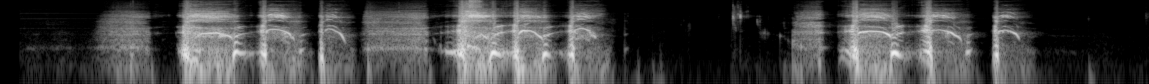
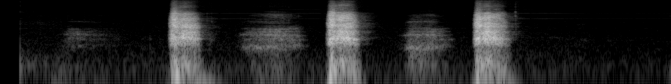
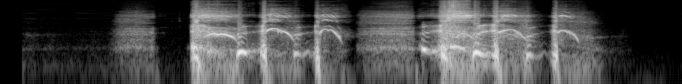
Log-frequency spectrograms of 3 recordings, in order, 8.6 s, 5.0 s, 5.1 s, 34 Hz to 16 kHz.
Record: {"three_cough_length": "8.6 s", "three_cough_amplitude": 32768, "three_cough_signal_mean_std_ratio": 0.5, "exhalation_length": "5.0 s", "exhalation_amplitude": 32767, "exhalation_signal_mean_std_ratio": 0.28, "cough_length": "5.1 s", "cough_amplitude": 32768, "cough_signal_mean_std_ratio": 0.55, "survey_phase": "beta (2021-08-13 to 2022-03-07)", "age": "45-64", "gender": "Male", "wearing_mask": "No", "symptom_cough_any": true, "symptom_runny_or_blocked_nose": true, "symptom_sore_throat": true, "symptom_fatigue": true, "symptom_fever_high_temperature": true, "symptom_headache": true, "symptom_change_to_sense_of_smell_or_taste": true, "symptom_loss_of_taste": true, "smoker_status": "Never smoked", "respiratory_condition_asthma": true, "respiratory_condition_other": false, "recruitment_source": "Test and Trace", "submission_delay": "2 days", "covid_test_result": "Positive", "covid_test_method": "LFT"}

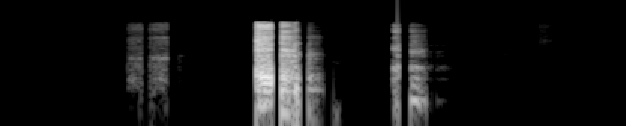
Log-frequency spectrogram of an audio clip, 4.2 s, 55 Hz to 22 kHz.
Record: {"cough_length": "4.2 s", "cough_amplitude": 28228, "cough_signal_mean_std_ratio": 0.17, "survey_phase": "beta (2021-08-13 to 2022-03-07)", "age": "18-44", "gender": "Female", "wearing_mask": "No", "symptom_none": true, "smoker_status": "Ex-smoker", "respiratory_condition_asthma": false, "respiratory_condition_other": false, "recruitment_source": "REACT", "submission_delay": "3 days", "covid_test_result": "Negative", "covid_test_method": "RT-qPCR", "influenza_a_test_result": "Negative", "influenza_b_test_result": "Negative"}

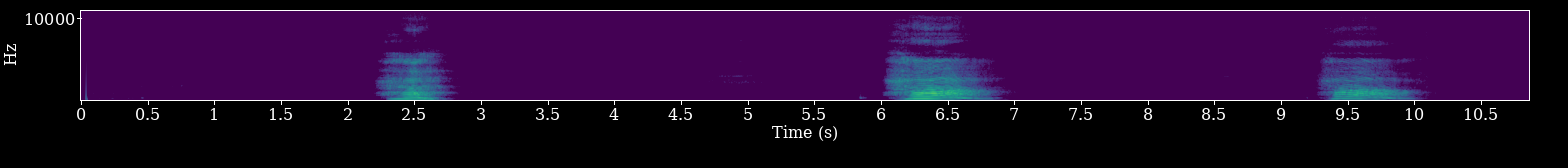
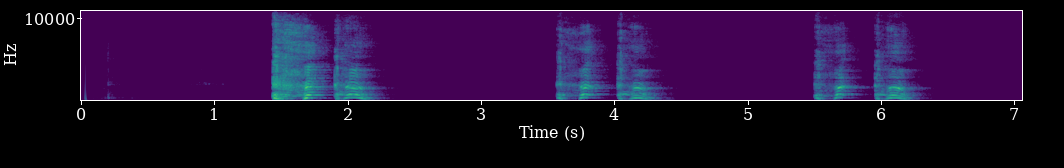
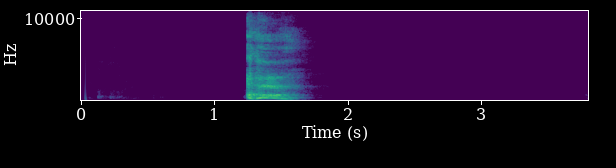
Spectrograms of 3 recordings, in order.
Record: {"exhalation_length": "10.9 s", "exhalation_amplitude": 24319, "exhalation_signal_mean_std_ratio": 0.26, "three_cough_length": "7.1 s", "three_cough_amplitude": 29089, "three_cough_signal_mean_std_ratio": 0.33, "cough_length": "3.8 s", "cough_amplitude": 29204, "cough_signal_mean_std_ratio": 0.24, "survey_phase": "beta (2021-08-13 to 2022-03-07)", "age": "65+", "gender": "Female", "wearing_mask": "No", "symptom_none": true, "smoker_status": "Never smoked", "respiratory_condition_asthma": false, "respiratory_condition_other": false, "recruitment_source": "REACT", "submission_delay": "1 day", "covid_test_result": "Negative", "covid_test_method": "RT-qPCR"}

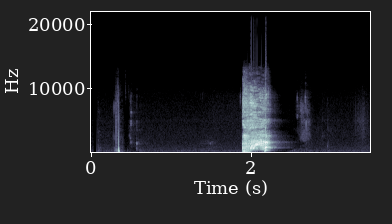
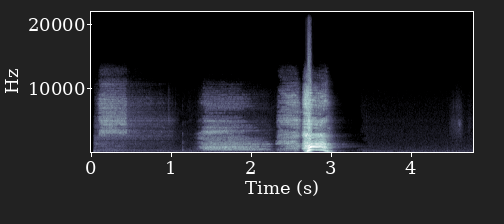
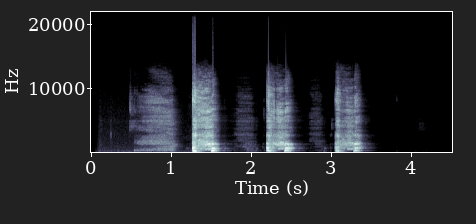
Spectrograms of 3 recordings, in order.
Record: {"cough_length": "3.5 s", "cough_amplitude": 32768, "cough_signal_mean_std_ratio": 0.25, "exhalation_length": "4.8 s", "exhalation_amplitude": 32768, "exhalation_signal_mean_std_ratio": 0.22, "three_cough_length": "4.5 s", "three_cough_amplitude": 32768, "three_cough_signal_mean_std_ratio": 0.3, "survey_phase": "beta (2021-08-13 to 2022-03-07)", "age": "45-64", "gender": "Male", "wearing_mask": "No", "symptom_none": true, "smoker_status": "Ex-smoker", "respiratory_condition_asthma": false, "respiratory_condition_other": false, "recruitment_source": "REACT", "submission_delay": "5 days", "covid_test_result": "Negative", "covid_test_method": "RT-qPCR", "influenza_a_test_result": "Unknown/Void", "influenza_b_test_result": "Unknown/Void"}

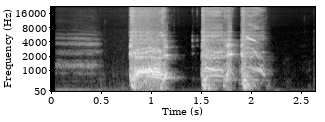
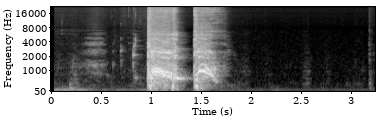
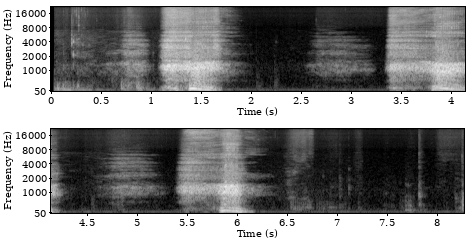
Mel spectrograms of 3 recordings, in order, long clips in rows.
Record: {"three_cough_length": "2.6 s", "three_cough_amplitude": 32768, "three_cough_signal_mean_std_ratio": 0.59, "cough_length": "3.2 s", "cough_amplitude": 32768, "cough_signal_mean_std_ratio": 0.4, "exhalation_length": "8.3 s", "exhalation_amplitude": 32768, "exhalation_signal_mean_std_ratio": 0.41, "survey_phase": "beta (2021-08-13 to 2022-03-07)", "age": "45-64", "gender": "Male", "wearing_mask": "No", "symptom_none": true, "smoker_status": "Ex-smoker", "respiratory_condition_asthma": false, "respiratory_condition_other": false, "recruitment_source": "REACT", "submission_delay": "1 day", "covid_test_result": "Negative", "covid_test_method": "RT-qPCR", "influenza_a_test_result": "Negative", "influenza_b_test_result": "Negative"}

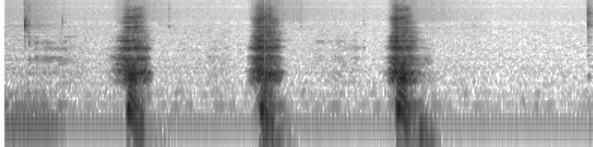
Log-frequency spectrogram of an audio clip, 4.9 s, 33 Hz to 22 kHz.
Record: {"exhalation_length": "4.9 s", "exhalation_amplitude": 32551, "exhalation_signal_mean_std_ratio": 0.29, "survey_phase": "alpha (2021-03-01 to 2021-08-12)", "age": "45-64", "gender": "Male", "wearing_mask": "No", "symptom_none": true, "smoker_status": "Never smoked", "respiratory_condition_asthma": false, "respiratory_condition_other": false, "recruitment_source": "REACT", "submission_delay": "1 day", "covid_test_result": "Negative", "covid_test_method": "RT-qPCR"}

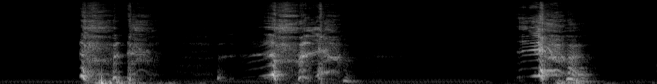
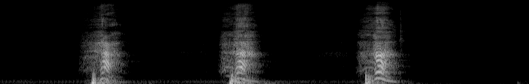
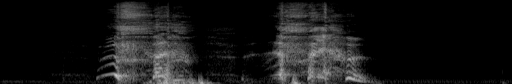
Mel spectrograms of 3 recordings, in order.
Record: {"three_cough_length": "6.6 s", "three_cough_amplitude": 14395, "three_cough_signal_mean_std_ratio": 0.43, "exhalation_length": "5.3 s", "exhalation_amplitude": 18021, "exhalation_signal_mean_std_ratio": 0.3, "cough_length": "5.1 s", "cough_amplitude": 9794, "cough_signal_mean_std_ratio": 0.49, "survey_phase": "alpha (2021-03-01 to 2021-08-12)", "age": "18-44", "gender": "Male", "wearing_mask": "No", "symptom_cough_any": true, "symptom_headache": true, "symptom_onset": "4 days", "smoker_status": "Never smoked", "respiratory_condition_asthma": false, "respiratory_condition_other": false, "recruitment_source": "Test and Trace", "submission_delay": "1 day", "covid_test_result": "Positive", "covid_test_method": "RT-qPCR"}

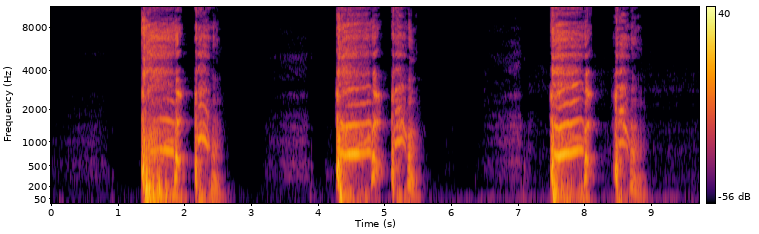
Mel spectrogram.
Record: {"three_cough_length": "9.7 s", "three_cough_amplitude": 32767, "three_cough_signal_mean_std_ratio": 0.4, "survey_phase": "beta (2021-08-13 to 2022-03-07)", "age": "45-64", "gender": "Male", "wearing_mask": "No", "symptom_none": true, "smoker_status": "Never smoked", "respiratory_condition_asthma": false, "respiratory_condition_other": false, "recruitment_source": "REACT", "submission_delay": "10 days", "covid_test_result": "Negative", "covid_test_method": "RT-qPCR"}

